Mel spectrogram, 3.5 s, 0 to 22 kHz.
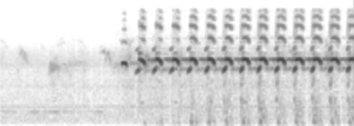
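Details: At the Dunrovin Ranch nest, with a headless fish on 31 July 2018 near 9:43 AM, an osprey gives a few soft faint notes, then launches into a steady run of loud, shrill, whistled chirps, closely and evenly spaced.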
